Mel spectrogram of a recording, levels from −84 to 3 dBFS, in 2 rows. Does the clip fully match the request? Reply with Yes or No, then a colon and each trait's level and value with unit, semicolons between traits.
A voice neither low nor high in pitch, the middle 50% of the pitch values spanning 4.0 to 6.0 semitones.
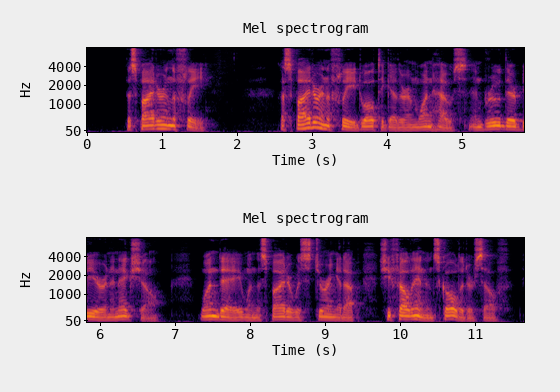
No: very low, 95 Hz; average, 4.3 semitones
